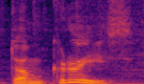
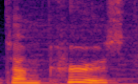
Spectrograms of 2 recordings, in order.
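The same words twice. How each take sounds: First: It is said with a Spanish pronunciation. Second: It is said with an English pronunciation.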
